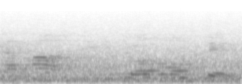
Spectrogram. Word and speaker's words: l'amante: Now, these A vowels are really sounding big old Mississippi A vowels. Quel che l'amante. Quel che l'amante. L'amante. L'amante. There it is. That's an A vowel.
